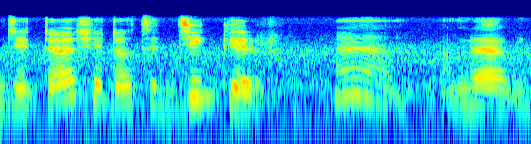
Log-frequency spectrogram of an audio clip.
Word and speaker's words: যিকর: ভাষায় জিকির কথাটি প্রচলিত হয়ে আসছে আসলে সঠিক উচ্চারণ যেটা সেটা হচ্ছে জিকির হ্যাঁ আমরা জিকির বলি আসলে সঠিক উচ্চারণটা হবে জিকির।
